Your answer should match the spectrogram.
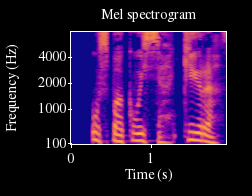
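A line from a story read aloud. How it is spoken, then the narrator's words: Through gritted teeth. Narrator (Russian): сквозь зубы цедит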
